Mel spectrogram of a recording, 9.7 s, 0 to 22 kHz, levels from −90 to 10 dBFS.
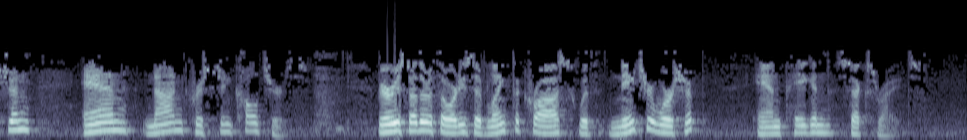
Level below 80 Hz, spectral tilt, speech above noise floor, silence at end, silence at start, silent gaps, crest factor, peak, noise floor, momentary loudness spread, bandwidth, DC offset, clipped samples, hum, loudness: -58 dBFS; -5 dB/octave; 29 dB; 0.5 s; 0.05 s; none; 18 dB; 0 dBFS; -45 dBFS; 14 LU; 5.8 kHz; under 0.1%; under 0.1%; none; -17 LUFS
